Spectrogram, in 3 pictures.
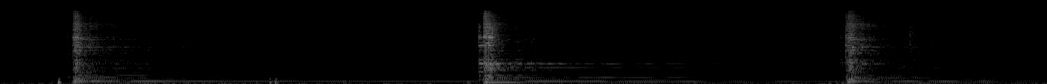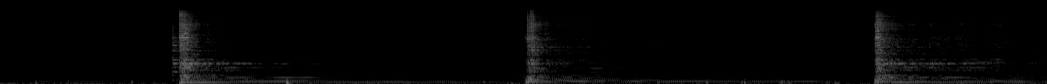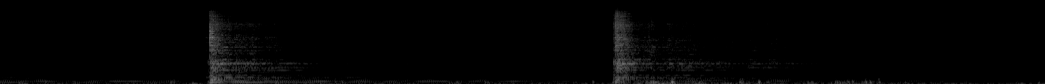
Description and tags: Metallic Strums
A strange metallic strumming sound.
spring, scifi, strums, metallic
